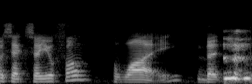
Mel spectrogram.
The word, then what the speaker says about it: Hawaii: am a believer that we need to pronounce it the correct way and give the you know the respect towards that and so with that that's why i always pronounce it hawaii yeah and i'm a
